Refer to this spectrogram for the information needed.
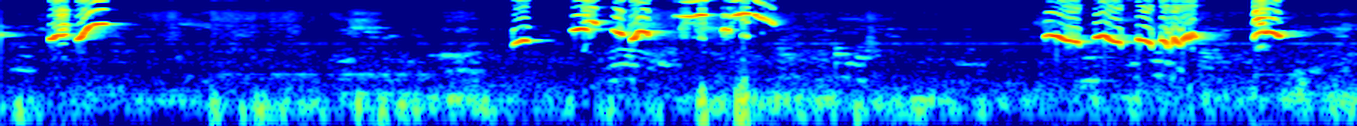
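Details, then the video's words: Orange-headed thrush in energetic rolling song, used as a lure to coax a silent bird into singing. Short bright whistled and chattering phrases in three bursts, sharply rising and falling notes, with long quiet gaps between. "PANCINGAN JITU ANIS KEMBANG GACOR NGEROL NGEPLONG"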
